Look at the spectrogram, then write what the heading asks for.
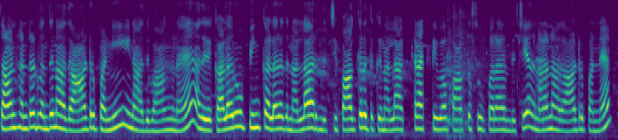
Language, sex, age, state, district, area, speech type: Tamil, female, 30-45, Tamil Nadu, Tiruvarur, rural, spontaneous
